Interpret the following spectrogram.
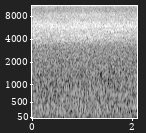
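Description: Steady rushing, hiss-like background noise with no distinct events.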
